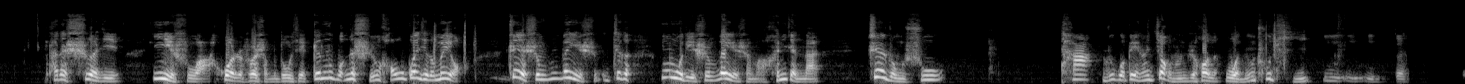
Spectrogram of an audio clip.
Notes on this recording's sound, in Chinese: 首次线上活动, 用 zoom 会议室组织自在的主题讨论。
